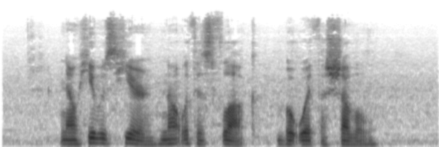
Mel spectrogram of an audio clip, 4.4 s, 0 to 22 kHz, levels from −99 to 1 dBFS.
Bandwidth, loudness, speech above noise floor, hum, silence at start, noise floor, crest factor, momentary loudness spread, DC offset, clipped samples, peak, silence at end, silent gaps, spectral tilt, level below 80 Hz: 14.5 kHz; -25 LUFS; 31 dB; none; 0.6 s; -56 dBFS; 22 dB; 10 LU; under 0.1%; under 0.1%; -4 dBFS; 0.65 s; none; -5 dB/octave; -58 dBFS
